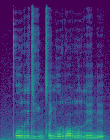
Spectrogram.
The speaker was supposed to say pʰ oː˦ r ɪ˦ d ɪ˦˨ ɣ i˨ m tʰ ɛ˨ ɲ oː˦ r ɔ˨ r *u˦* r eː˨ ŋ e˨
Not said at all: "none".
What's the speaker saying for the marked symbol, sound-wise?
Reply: u˦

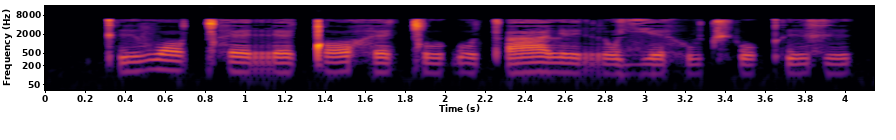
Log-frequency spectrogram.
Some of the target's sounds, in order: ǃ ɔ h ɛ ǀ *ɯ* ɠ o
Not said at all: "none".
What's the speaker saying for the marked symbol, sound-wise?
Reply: ʊ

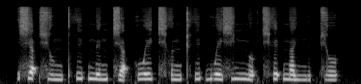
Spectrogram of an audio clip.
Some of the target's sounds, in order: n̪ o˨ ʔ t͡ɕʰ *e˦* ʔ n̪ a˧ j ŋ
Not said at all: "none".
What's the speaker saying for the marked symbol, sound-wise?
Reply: e˦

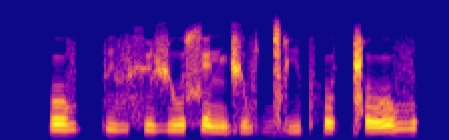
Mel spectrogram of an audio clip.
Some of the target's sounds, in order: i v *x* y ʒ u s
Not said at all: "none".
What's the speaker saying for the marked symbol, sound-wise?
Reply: x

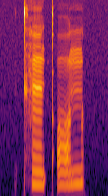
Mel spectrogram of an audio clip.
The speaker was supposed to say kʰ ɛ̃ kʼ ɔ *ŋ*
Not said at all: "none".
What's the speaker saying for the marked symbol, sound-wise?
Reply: n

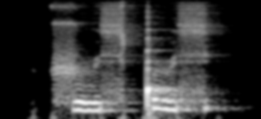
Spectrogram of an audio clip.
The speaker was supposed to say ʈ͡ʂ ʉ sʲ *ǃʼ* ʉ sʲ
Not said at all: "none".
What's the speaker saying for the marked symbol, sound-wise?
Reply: ǃ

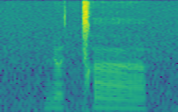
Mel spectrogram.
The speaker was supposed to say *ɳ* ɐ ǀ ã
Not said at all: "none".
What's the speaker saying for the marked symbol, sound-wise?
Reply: ɳ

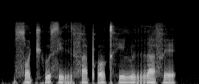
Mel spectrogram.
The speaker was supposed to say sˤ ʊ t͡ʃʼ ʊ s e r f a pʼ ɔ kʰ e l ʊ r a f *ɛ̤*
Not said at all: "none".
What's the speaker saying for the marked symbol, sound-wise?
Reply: ɛ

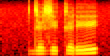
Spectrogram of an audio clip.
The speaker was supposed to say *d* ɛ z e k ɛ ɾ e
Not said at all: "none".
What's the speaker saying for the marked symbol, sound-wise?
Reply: d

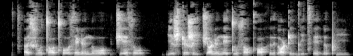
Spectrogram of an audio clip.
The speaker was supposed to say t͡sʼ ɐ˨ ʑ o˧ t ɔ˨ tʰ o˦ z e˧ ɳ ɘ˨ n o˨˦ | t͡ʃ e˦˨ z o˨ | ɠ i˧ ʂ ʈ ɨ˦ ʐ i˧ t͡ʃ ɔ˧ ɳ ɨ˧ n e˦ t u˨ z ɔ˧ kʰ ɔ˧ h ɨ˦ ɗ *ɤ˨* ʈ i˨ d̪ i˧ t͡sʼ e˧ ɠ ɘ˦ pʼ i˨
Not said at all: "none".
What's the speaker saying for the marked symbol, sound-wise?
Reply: ɔ˨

